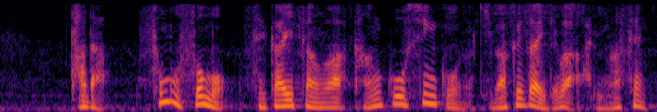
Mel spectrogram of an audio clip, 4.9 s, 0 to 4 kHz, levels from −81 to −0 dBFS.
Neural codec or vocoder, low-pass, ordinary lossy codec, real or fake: codec, 16 kHz, 16 kbps, FreqCodec, smaller model; 3.6 kHz; none; fake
